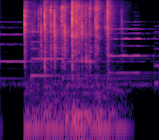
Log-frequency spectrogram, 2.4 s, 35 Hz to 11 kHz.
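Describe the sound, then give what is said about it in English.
Rapid typing on a computer keyboard: a dense, steady run of fast key clicks lasting under two seconds, starting abruptly and stopping just as suddenly, with no talk. “Give me 1 second. I am typing them all out.”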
